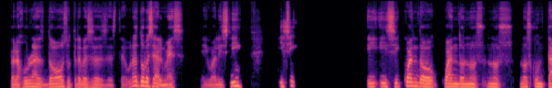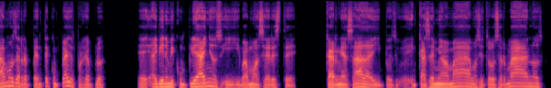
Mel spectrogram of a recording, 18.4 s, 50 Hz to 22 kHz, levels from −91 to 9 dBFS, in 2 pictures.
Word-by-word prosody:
pero 125 -3 -1
a - - -1
lo 110 - -13
mejor 130 +1 -1
unas 125 -5 -1
2, 130 +2 0
o, - - -3
3 120 +1 -4
veces, 120 -3 -4
este, 100 +2 -12
unas 160 +12 -1
2 185 - +5
veces 155 -3 +4
al 105 - 0
mes, 110 0 -2 0.3
igual 110 +1 -9
y 110 - -5
sí. 155 - +2 0.6
Y - - -3
sí. - - -2 1.2
Y 140 +1 -2
y 145 -1 -1
sí 145 +2 +4
cuando 150 -4 +3
cuando 130 -2 +2
nos 125 -2 -1
nos 130 -4 -3
nos 135 0 -2
juntamos 140 +5 0
de 145 - +2
repente 125 -1 -3
de - - -15
cumpleaños, 155 +5 -1
por 115 -3 -9
ejemplo, 115 0 -4 0.5
eh, 120 -1 -4
ahí 125 0 +3
viene 135 0 +6
mi 130 - +4
cumpleaños, 135 +6 +3
y 110 -2 -4
y 110 - -4
vamos 115 +2 +1
a - - +2
hacer, 110 +1 -1
este, 100 -3 -5 0.4
carne 115 0 +4
asada 125 +2 +3
y, 105 0 -3
pues, 105 0 -8
en 105 0 -7
casa 115 +2 -1
de 125 - +4
mi 125 0 +6
mamá, 140 +4 +2
vamos 125 -4 -2
a - - -4
ir 115 - -7
todos 120 - -3
los - - -7
hermanos, 140 +1 0
125 Hz, 200 wpm, -22 LUFS, 115-140 Hz, 1.2 s, viene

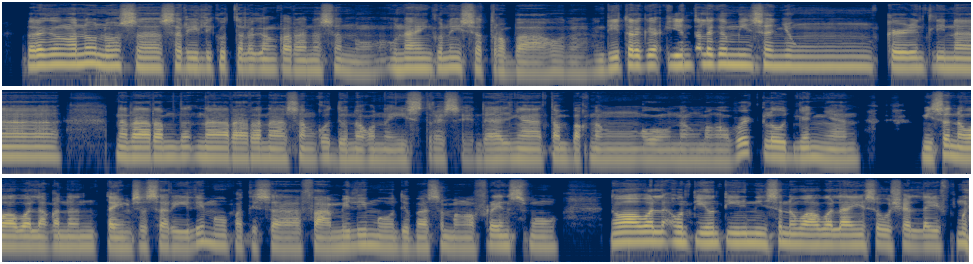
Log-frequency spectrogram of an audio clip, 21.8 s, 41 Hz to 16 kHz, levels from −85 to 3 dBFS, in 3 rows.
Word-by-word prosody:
Talagang 185 +2 +4
ano 200 +1 +3
'no, 175 0 +2
sa 155 -2 +5
sarili 150 -2 +2
ko 155 +1 -7
talagang 145 -1 -3
karanasan 130 0 0
'no, 115 +3 -12
unahin 145 +1 0
ko 150 - -5
na 155 - -3
yung 155 - +2
sa 135 -1 +3
trabaho 115 0 -4
'no. 110 0 -14
Hindi 145 +6 -2
talaga 180 0 +5
yun 180 0 +3
talaga 195 0 +2
minsan 185 -1 +3
yung 170 -1 -2 0.6
currently 155 -1 0
na 150 0 0 0.9
nararamda 140 0 +1
nararanasan 130 -2 -1
ko, 135 - -6
do'n 120 -1 -7
ako 120 0 -6
na-i-stress 115 +1 -1
eh. 115 - -14
Dahil 120 +1 -4
nga 120 -1 0
tambak 120 0 -4
ng 120 0 -8
o 115 -1 -6
ng 115 -1 -9
mga 115 0 -9
workload 140 -6 -2
ganyan, 120 -3 -5 0.5
minsan 145 +4 +3
nawawalan 130 -2 +3
ka 125 - 0
ng 125 0 -4
time 120 -1 +2
sa 125 - 0
sarili 120 +3 +1
mo, 140 -5 -7
pati 125 - -9
sa 115 -2 +1
family 120 +5 -2
mo, 125 -2 -5
'di 120 -1 -9
ba, 120 - -1
sa 125 - -1
mga 115 -2 -6
friends 130 0 +1
mo. 125 0 -7 0.4
Nawawala 175 +1 +6
unti-unti 160 -1 -1
minsan 160 0 +1
nawawala 145 -1 +3
yung 140 0 +2
social 140 -2 0
life 130 -1 -3
mo, 155 - -2
135 Hz, 180 wpm, -23 LUFS, 120-155 Hz, 0.9 s, Nawawala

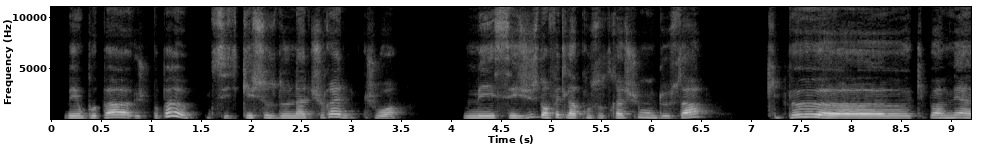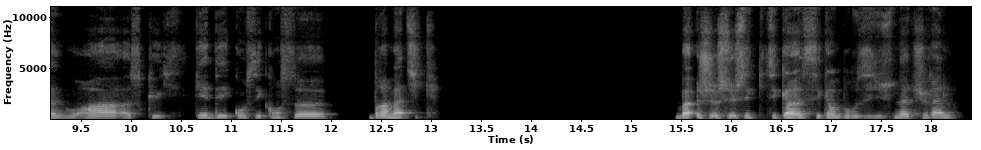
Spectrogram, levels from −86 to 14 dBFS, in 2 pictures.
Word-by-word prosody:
Mais 195 0 0
on - - -3
peut 195 0 -5
pas, 235 +2 +4
heu - - -7
je 180 - -18
peux 185 - -16
pas, 340 +2 +3
heu - - -10 0.2
c'est 180 - -9
quelque 200 -1 -4
chose 200 -2 -5
de 190 +1 -4
naturel, 190 +8 -2
tu - - -17
vois? 175 0 -5 0.5
Mais 190 +1 +1
c'est 195 0 -3
juste 235 +7 -4
en 220 - +7
fait 245 +2 -3
la 200 -2 +5
concentration 195 +3 -5
de 190 -2 -7
ça, 225 +8 0 0.5
qui 200 - -16
peut, 250 +4 +3
heu 190 -1 +7
qui - - -20
peut 220 - -5
amener 210 +2 -1
à 200 -2 0
bon 185 0 -12
à 180 -1 0
à - - -7
ce - - -16
que 185 -1 -13
ce 180 +1 -22
qu'il 210 +2 -7
y - - -2
ait - - -9
des 195 -2 -7
conséquences, 190 +4 -11
heu, 180 -1 -2 0.4
dramatiques. 215 +4 -2 2.4
Bah, 205 +2 +4
je 200 0 -3
je 205 0 -4
c'est 210 +2 -8
c'est 205 -1 -12
qu'un, 200 -1 +5
c'est 195 0 -8
qu'un 195 -1 -4
processus 185 -1 -11
naturel, 205 +3 -5
195 Hz, 180 wpm, -23 LUFS, 190-210 Hz, 2.4 s, en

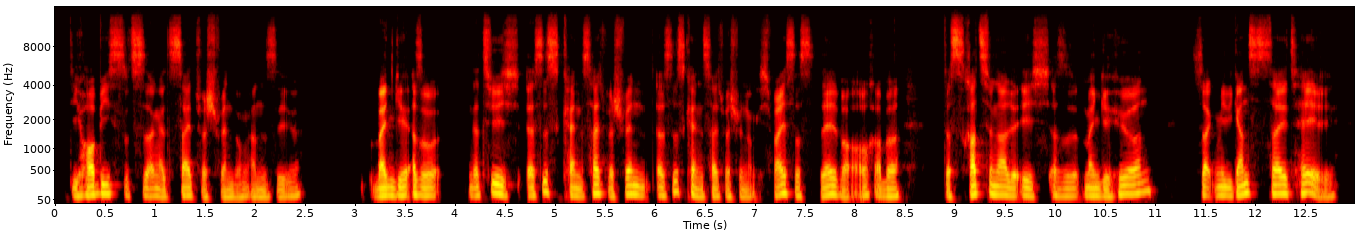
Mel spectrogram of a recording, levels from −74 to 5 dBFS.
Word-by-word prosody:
die 100 0 -2
Hobbys 125 +2 +3
sozusagen 100 -1 -2
als 90 -2 -3
Zeitverschwendung 90 -3 -2
ansehe. 90 +5 -5 0.6
Mein 105 +2 +5
Ge 110 +2 +2
also 105 -2 +2 0.3
natürlich, 110 +2 0
es 105 - +1
ist 155 -3 0
keine 105 -2 0
Zeitverschwen 120 0 +1
es 105 -1 -2
ist 155 - -2
keine 95 - 0
Zeitverschwendung. 95 +1 -4
Ich - - -12
weiß 130 0 +3
das 100 -1 -5
selber 115 +2 +1
auch, 105 +2 -2
aber 95 +1 0 0.4
das - - 0
rationale 115 -2 +4
Ich, 105 -3 -2
also 100 +1 -3
mein 105 -1 +1
Gehirn, 125 - 0 0.3
sagt - - -2
mir 110 0 +1
die - - 0
ganze 130 +3 +2
Zeit: 130 -1 +3
„Hey, 105 -9 +1
105 Hz, 165 wpm, -24 LUFS, 100-125 Hz, 0.6 s, Mein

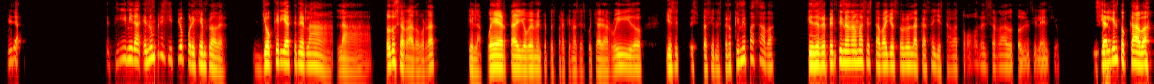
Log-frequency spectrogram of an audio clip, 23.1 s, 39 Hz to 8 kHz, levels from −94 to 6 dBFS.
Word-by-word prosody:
Mira. 180 - -10 1.9
Sí, 185 +6 -11
mira, 185 -4 0
en 155 +5 -1
un 215 - +2
principio, 210 -4 -6
por 150 -5 -2
ejemplo, 130 -1 -1
a 115 - 0
ver, 95 -4 -9 0.5
yo 120 +5 +3
quería 155 -3 +4
tener 140 -2 0
la 125 -7 -6
la 95 -3 -10 0.3
todo 135 +6 +3
cerrado, 100 - -2
¿verdad? 120 +9 -5 0.6
Que 105 - -5
la 90 -3 -11
puerta 115 0 +5
y 110 -1 -1
obviamente, 110 -2 -3
pues - - -19
para - - -18
que 95 - -23
no 100 0 -14
se 95 - -23
escuchara 95 +1 -9
ruido 115 +1 -5 0.4
y 120 - -2
ese 125 +2 -5
tipo - - -43
de - - -12
situaciones. 115 -4 -11
Pero, 120 +1 -9
¿qué 155 - -6
me 190 +3 -1
pasaba? 175 -10 -11 0.6
Que 140 -1 +5
de 140 +1 +6
repente 140 +4 +1
nada 155 0 +3
más 160 -1 -1
estaba 135 -4 -1
yo 135 0 0
solo 130 0 -5
en 130 - -4
la 125 -1 -2
casa, 120 +3 -12
y 125 -3 -10
estaba 110 +1 -16
todo 120 +3 -25
encerrado, 125 -1 -14
todo - - -14
en 65 0 -19
silencio. 65 +1 -16 0.7
Y - - -22
si 145 - +4
alguien 170 +6 +6
tocaba, 150 -2 +5
130 Hz, 160 wpm, -23 LUFS, 110-150 Hz, 1.9 s, de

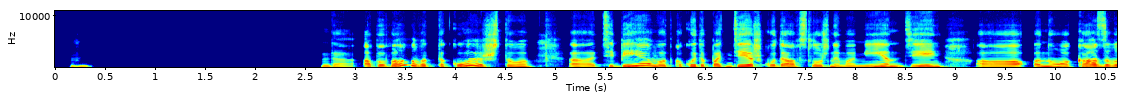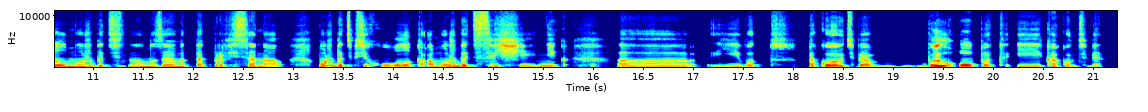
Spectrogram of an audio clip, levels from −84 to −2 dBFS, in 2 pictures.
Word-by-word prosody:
Мгм. 170 -2 -11 2.3
Да, 155 -2 -8
а 180 - +2
бывало 285 - +2
вот 235 -5 -1
такое, 260 - +2
что, 200 -2 -2 0.3
а, 170 -1 -1
тебе 255 - +2
вот 215 -6 0
какую-то 195 +2 -1
поддержку, 195 +1 +3
да, 185 +6 +3
в 215 - -10
сложный 195 -3 -2
момент, 160 +6 -1
день, 210 +6 0 0.3
а, 165 -1 +1
э, - - +1
ну, 205 +1 +1
оказывал, 235 - +3
может 205 -1 -1
быть, 205 +3 -5
ну, 180 +1 -4
назовем 195 0 -1
это 195 - -5
так, 180 0 -4
профессионал? 190 -1 -3 0.3
Может 365 -3 0
быть, 230 -1 0
психолог, 160 0 -3
а 170 - 0
может 175 +12 -1
быть, 230 -2 +1
священник. 165 -3 -2 0.5
А, 155 -3 -4
и 150 -1 -11
вот 145 0 -6 0.4
такой 215 -5 +4
у - - +2
тебя 160 -4 -1
был 225 - +5
опыт, 170 -3 +3
и 165 -3 -5
как 170 +1 -4
он 150 -3 -7
тебе? - - -10
185 Hz, 135 wpm, -21 LUFS, 165-215 Hz, 2.3 s, был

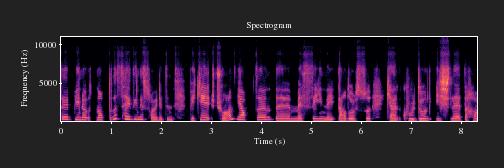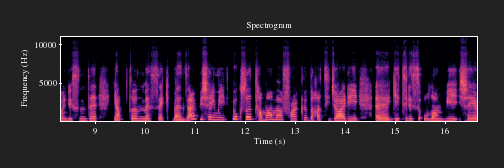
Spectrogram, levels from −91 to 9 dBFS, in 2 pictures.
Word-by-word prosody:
de 320 0 0
bir 285 -1 0
no 280 - +2 0.2
noktada 275 +7 -3
sevdiğini 320 -6 -1
söyledin. 165 - -4 0.3
Peki, 270 +4 +3
şu 200 - +4
an 265 - +1
yaptığın, 290 0 -1
eee, 220 -1 -1
mesleğin 210 +1 -3
ne? 165 -1 -1
Daha 205 +2 +1
doğrusu 210 +2 -1 0.3
ken 200 -2 +2
kurduğun 215 +2 -1 0.2
işle 215 +1 +8
daha 230 +1 -2
öncesinde 220 +1 -3 0.3
yaptığın 215 +4 -1
meslek 210 +1 -2 0.2
benzer 170 - +3
bir 330 - +1
şey 310 -2 +5
miydi, 275 +1 -5
yoksa 335 -1 +2
tamamen 285 +5 0
farklı, 235 +2 -4
daha 220 +5 +1
ticari, 220 +3 +2 0.4
eee, 190 -2 +3
getirisi 215 +3 -2
olan 205 -1 -2
bir 215 -1 0
şeye 200 -2 +4
220 Hz, 130 wpm, -23 LUFS, 205-275 Hz, 0.4 s, işle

